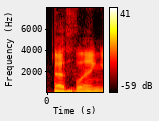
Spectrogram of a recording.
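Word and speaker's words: Ætheling: No, I mean, yeah, that's pretty it's right, because Alfred dies, Edward is trying to take the throne as the Etheling, right? That's how you say it. Etheling, yeah.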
